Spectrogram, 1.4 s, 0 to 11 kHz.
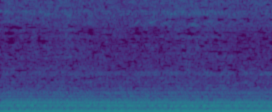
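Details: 1942 Zenith 7S682 radio-phono record player drive assembly, on the bench powered by variable supply at about 120 volts (spins from 40 V), soft sticky rubber with cracked idler wheel: smooth constant low hum with faint even hiss, no knocks; motor runs healthy.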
